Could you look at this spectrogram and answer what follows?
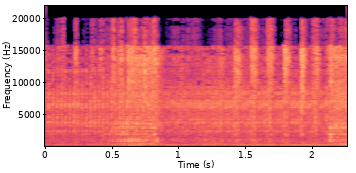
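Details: Honda NSR50 two-stroke with bored-up Daytona 62.9cc cylinder: dull, uneven knock ticking through the revs; owner suspects crank big end or balancer bearing, noise remained after checking and reassembling other suspect parts.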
